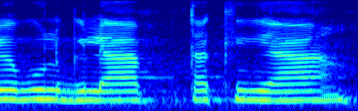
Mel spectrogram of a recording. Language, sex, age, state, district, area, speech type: Maithili, female, 45-60, Bihar, Madhepura, rural, spontaneous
